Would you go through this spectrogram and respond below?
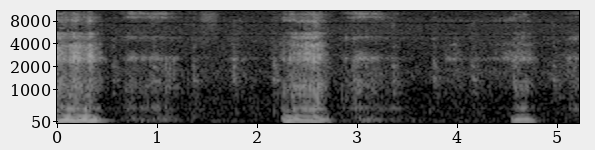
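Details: Dog snoring in sleep: short, low, snorting snores with quiet gaps, three in five seconds, at an irregular pace.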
